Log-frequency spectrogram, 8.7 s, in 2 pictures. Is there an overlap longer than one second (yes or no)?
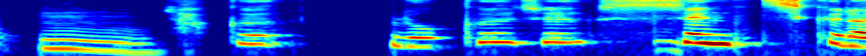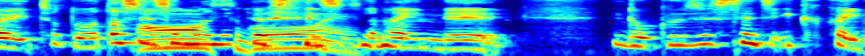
yes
